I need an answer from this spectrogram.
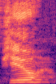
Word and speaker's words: Pugh: full name is pugh which rhymes with through students call me mr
